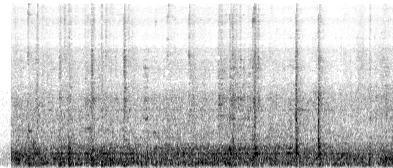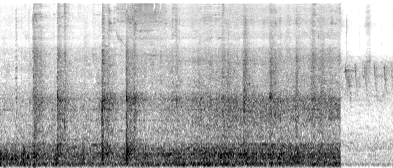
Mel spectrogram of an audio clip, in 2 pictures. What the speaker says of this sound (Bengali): আমাদের ট্রেন এই মুহূর্তে পৌঁছে গেছে তার চতুর্থ স্টপেজ ভৈরব বাজার জংশন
